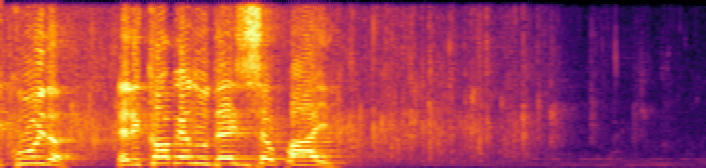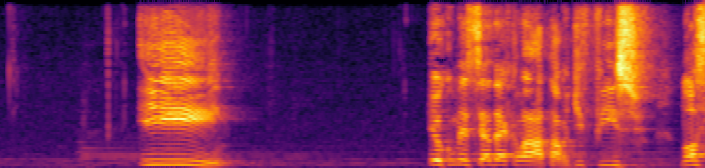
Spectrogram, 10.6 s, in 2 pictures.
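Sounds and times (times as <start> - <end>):
speech: 0.1 - 2.6, 6.4 - 7.1, 8.5 - 10.5
audience applause: 0.2 - 4.3.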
